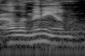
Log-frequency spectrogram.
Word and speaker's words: aluminium: Or aluminium factory. I forgot Europeans pronounce it like that. Especially the British.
